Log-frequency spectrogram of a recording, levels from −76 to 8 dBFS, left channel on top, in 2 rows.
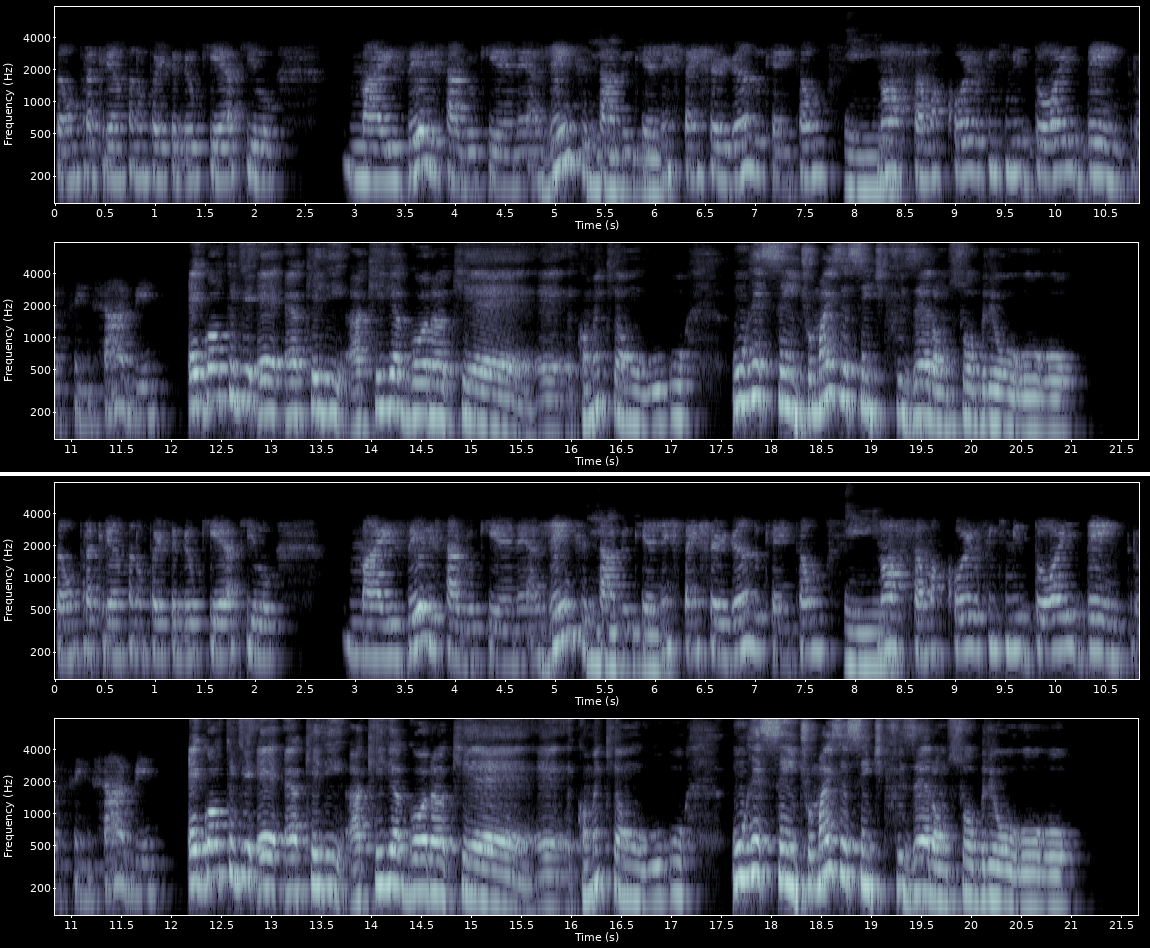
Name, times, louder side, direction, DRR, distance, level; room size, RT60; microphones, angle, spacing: voice 1, 0.0-2.6 2.9-7.8 8.2-11.8, right 2 dB, 45° right, 3.8 m, -27 dB
voice 2, 7.9-8.4 12.2-20.9, right 3 dB, 65° right, 1.2 m, -21 dB
13.0 x 9.7 x 2.6 m
head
